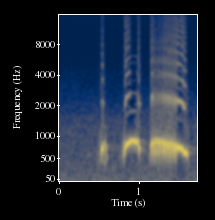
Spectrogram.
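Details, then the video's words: Spotted dove with the high 'kim đồng' voice, a newly caught bird, heard in part of a phrase: a short opening note, a rounded coo and a long, slowly falling coo, loud and clear. "Tiếng chim cu gáy giọng KIM ĐỒNG bổi nghe rất nhạy"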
